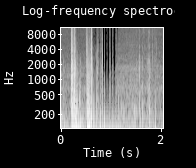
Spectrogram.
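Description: Loud handling noise on the recording device's microphone as the camera is grabbed and swung round: a few sharp knocks in the first half second, then rumbling and rubbing that dies down near the end.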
